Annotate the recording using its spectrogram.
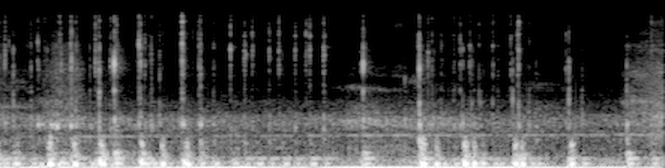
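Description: Typing on a computer keyboard: a quick, uneven run of key clicks spelling out a short phrase, over a low steady hum.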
